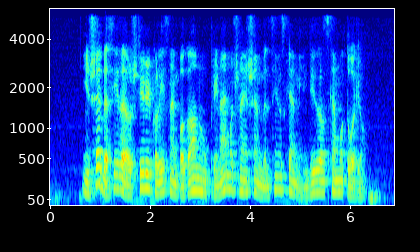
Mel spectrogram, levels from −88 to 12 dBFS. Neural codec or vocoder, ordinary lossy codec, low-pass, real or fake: autoencoder, 48 kHz, 128 numbers a frame, DAC-VAE, trained on Japanese speech; AAC, 24 kbps; 5.4 kHz; fake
